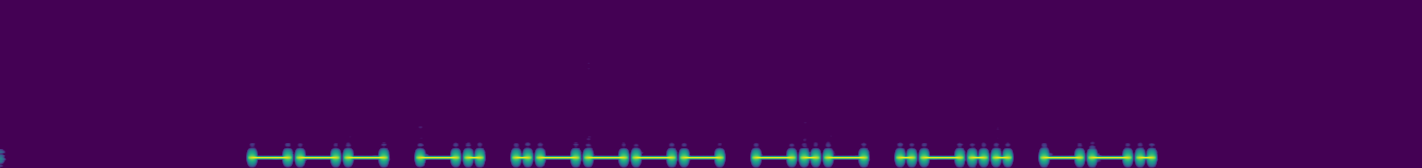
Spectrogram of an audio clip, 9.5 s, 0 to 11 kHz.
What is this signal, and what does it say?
Morse code, heard as a keyed tone, about 16 wpm, 700 Hz. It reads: ON1KLG
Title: DXCC-100 Call Signs - 6 Characters - Repeated 3x - 15wpm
